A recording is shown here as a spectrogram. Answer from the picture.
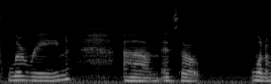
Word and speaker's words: Larene: A lot of people don't say my name right, can't say it right, or just Lorraine, Lauren, you know, there's lots of different ways, but it's Lorine.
